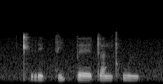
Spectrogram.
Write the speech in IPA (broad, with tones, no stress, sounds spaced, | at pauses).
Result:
kʰ r e˨˩ k̚ s i˨˩ ʔ p ɛː˨˩ t a˧ n kʰ w ɯ˨˩ k̚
